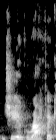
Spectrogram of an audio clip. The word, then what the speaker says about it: geographic: is a suffix and we're gonna put the accent on the syllable right before it so Geographic has the graph or ecstatic has the stack that's where that accent is so second to last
